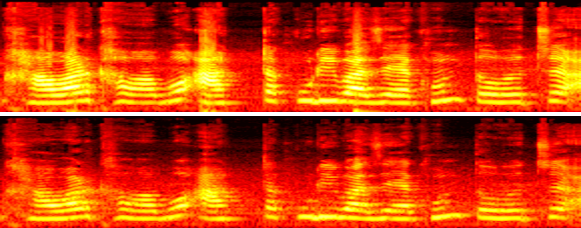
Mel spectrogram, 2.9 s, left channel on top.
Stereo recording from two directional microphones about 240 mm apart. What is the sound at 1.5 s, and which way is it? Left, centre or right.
Speech, centre.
